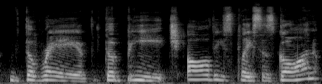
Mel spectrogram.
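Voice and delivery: normal talking voice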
